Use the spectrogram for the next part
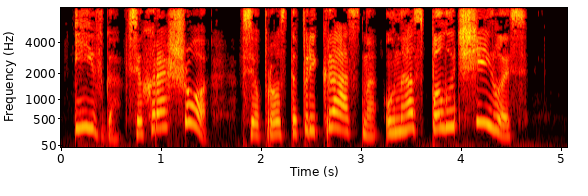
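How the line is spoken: Euphoric laughter. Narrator (Russian): Эгле хохотала в эйфории

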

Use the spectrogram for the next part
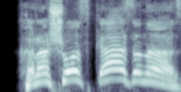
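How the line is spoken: Shouting. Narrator (Russian): закричал Мандор

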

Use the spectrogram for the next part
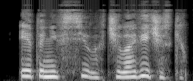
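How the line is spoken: Muttering under breath. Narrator (Russian): пробормотала она под нос

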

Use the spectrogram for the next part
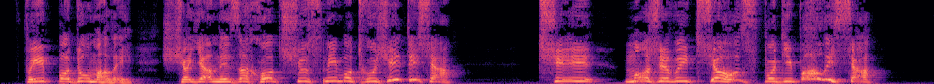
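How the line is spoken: Exclaimed. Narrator (Ukrainian): Флер вигукнула ці слова

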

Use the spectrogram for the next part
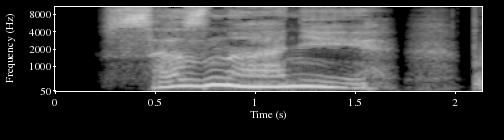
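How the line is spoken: Hoarse wheeze. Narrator (Russian): просипела я в ответ

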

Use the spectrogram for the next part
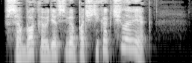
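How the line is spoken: Admiring exclamation. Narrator (Russian): восхищенно воскликнула Кэтрин

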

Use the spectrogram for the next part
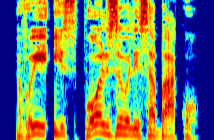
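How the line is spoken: Icy cold tone. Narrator (Russian): продолжил Вульф ледяным тоном, напомнившим мне Арнольда Зека

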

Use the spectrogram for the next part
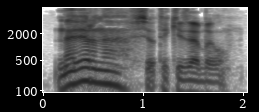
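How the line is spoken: Sighing. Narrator (Russian): вздохнул Августин

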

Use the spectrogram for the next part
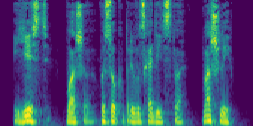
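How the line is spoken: Quiet report. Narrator (Russian): негромко доложил он

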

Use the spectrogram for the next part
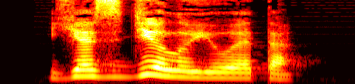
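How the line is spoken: Snapped. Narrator (Russian): огрызнулся Дзирт

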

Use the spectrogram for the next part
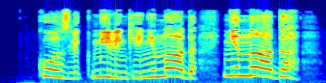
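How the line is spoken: Pleading. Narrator (Russian): взмолился Незнайка

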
